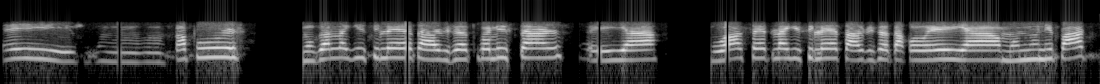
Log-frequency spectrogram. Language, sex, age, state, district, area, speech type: Assamese, female, 45-60, Assam, Darrang, rural, conversation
